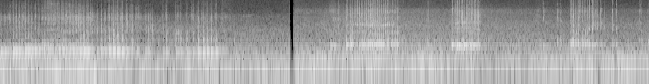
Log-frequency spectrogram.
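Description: A southern elephant seal gives deep, guttural roars, first drawn out, then in short throaty bursts.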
